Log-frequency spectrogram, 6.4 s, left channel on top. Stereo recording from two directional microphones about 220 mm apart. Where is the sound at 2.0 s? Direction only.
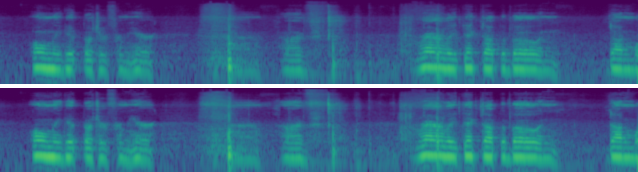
15° right (ahead or behind).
